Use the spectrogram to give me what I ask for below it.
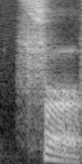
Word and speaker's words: for: schedule for next week fur fur fur kill that o for next week excellent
